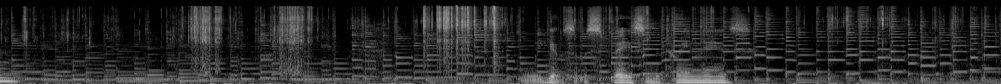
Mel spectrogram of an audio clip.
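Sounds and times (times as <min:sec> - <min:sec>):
background music of held notes: 0:00.0 - 0:10.0
velcro strap ripping: 0:00.0 - 0:10.0.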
